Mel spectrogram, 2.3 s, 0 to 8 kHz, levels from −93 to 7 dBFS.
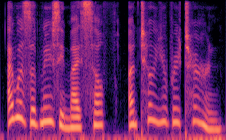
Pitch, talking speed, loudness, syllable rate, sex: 240 Hz, 185 wpm, -18 LUFS, 6.5 syllables/s, female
